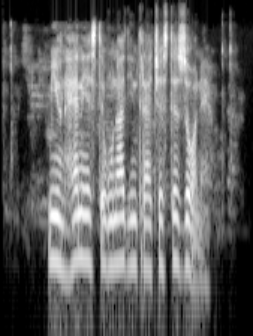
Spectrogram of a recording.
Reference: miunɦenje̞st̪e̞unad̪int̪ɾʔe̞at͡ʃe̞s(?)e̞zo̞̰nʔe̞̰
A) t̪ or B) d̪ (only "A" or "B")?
A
